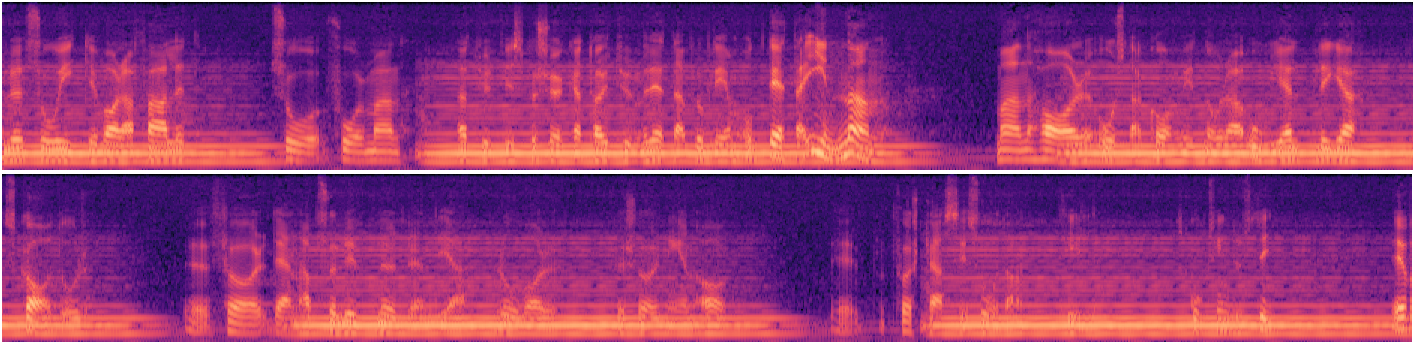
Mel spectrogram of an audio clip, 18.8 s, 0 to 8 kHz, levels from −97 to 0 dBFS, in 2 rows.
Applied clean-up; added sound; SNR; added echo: none; Bowed string instrument; -2 dB; none.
